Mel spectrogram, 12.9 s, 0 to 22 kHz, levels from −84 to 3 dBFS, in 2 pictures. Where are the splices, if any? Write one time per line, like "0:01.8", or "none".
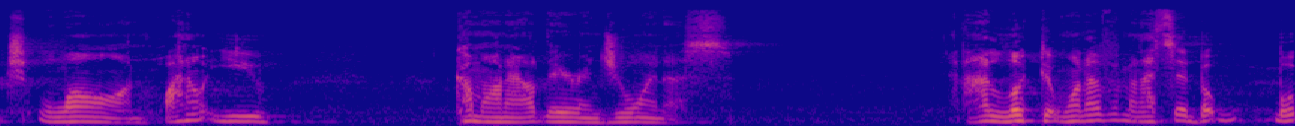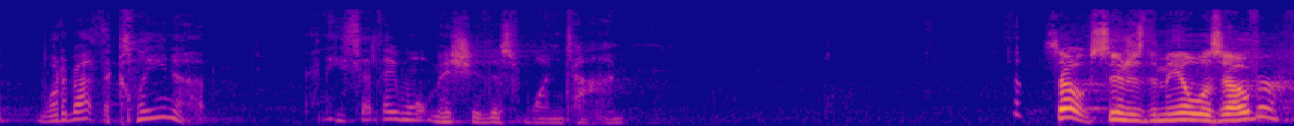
0:08.4
0:11.6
